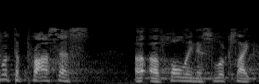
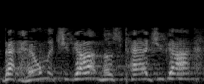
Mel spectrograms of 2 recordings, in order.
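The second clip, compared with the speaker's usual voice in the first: pep talk; 6 semitones higher, 5 dB louder than usual. Retold or imitated. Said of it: "I'm like".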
